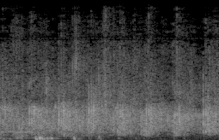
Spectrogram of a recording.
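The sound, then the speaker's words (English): A crowd at a sermon breaks into steady applause for the Lord, a dense wash of many hands clapping at an even, fairly loud level with no voices standing out. “And if you believe it, come on, give the Lord a good round of applause.”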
